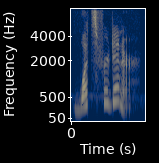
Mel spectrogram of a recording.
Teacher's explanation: The word for isn't pronounced with a strong or sound, like in the number 4. It's reduced to a weak sound, almost like fur.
